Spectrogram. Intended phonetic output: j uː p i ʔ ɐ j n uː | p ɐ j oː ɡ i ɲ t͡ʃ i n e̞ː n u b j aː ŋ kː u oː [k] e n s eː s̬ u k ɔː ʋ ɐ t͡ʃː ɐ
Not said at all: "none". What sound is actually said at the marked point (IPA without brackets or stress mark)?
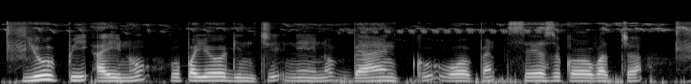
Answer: p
